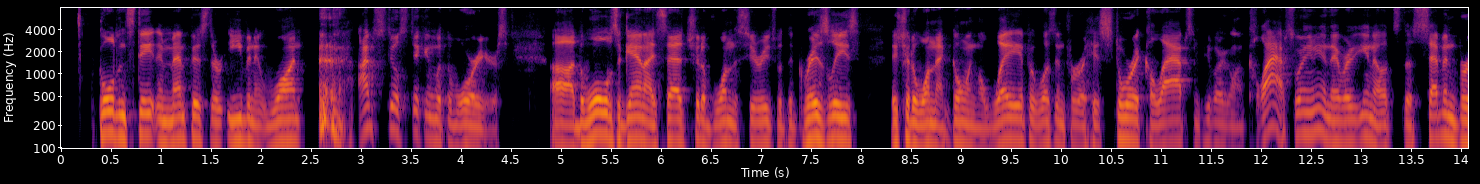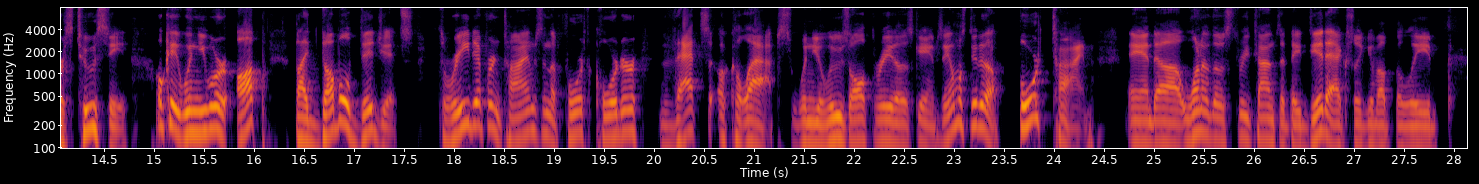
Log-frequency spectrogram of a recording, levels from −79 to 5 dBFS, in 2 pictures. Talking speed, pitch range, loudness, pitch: 230 wpm, 110-135 Hz, -25 LUFS, 120 Hz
